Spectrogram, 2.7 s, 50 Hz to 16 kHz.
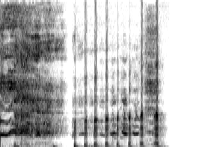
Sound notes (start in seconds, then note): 1.7 laughter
